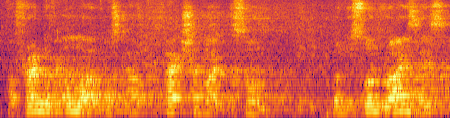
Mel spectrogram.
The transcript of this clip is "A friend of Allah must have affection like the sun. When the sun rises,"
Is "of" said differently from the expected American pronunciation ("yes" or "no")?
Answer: no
